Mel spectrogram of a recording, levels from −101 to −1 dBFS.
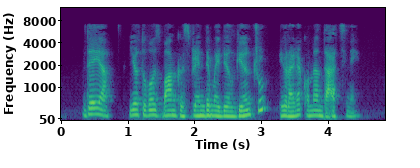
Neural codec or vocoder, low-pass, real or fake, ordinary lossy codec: codec, 16 kHz, 2 kbps, X-Codec, HuBERT features, trained on LibriSpeech; 7.2 kHz; fake; MP3, 48 kbps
